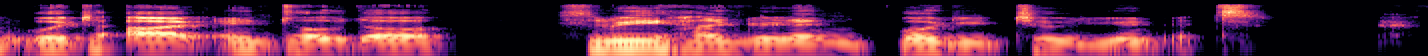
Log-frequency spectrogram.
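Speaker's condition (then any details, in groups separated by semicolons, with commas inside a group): Cerebral palsy; from birth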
